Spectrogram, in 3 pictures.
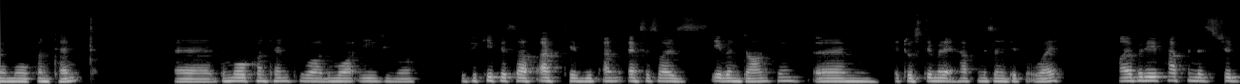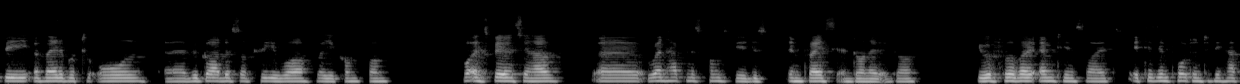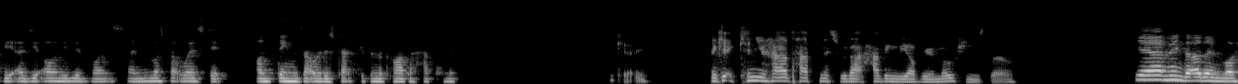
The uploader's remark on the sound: This was recorded via Zoom and you may notice some varying quality in the episode. Talking seems to speed up.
